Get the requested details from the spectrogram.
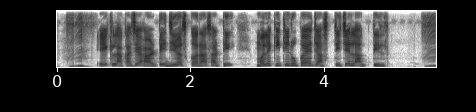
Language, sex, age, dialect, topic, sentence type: Marathi, male, 18-24, Varhadi, banking, question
